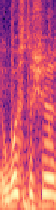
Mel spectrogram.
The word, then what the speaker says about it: Worcestershire: That's how you say it, by the way, Worcestershire sauce.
